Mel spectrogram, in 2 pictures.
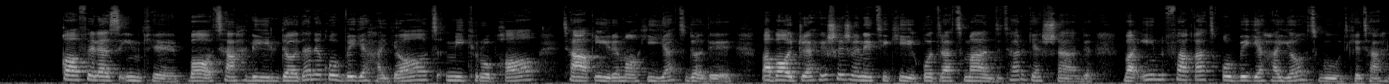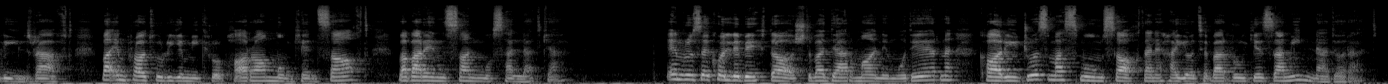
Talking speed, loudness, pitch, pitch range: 120 wpm, -29 LUFS, 170 Hz, 150-190 Hz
